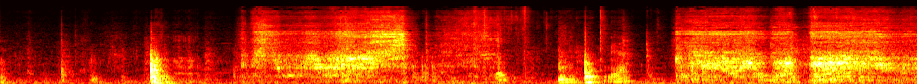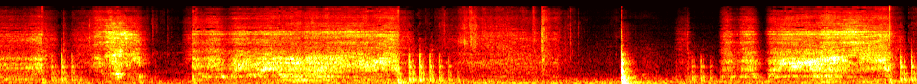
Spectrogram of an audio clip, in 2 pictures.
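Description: A hand plane with a freshly sharpened blade shaving a pine board along the grain, cutting thin shavings. It goes in about six strokes of a second or two each, with pauses between them and a sharp knock now and then.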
